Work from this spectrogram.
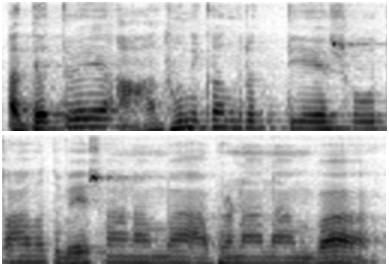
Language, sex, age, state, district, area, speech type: Sanskrit, male, 30-45, Karnataka, Uttara Kannada, rural, spontaneous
